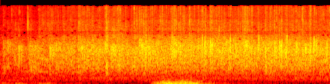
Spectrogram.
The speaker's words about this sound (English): You got that hesitant clap like, is he about to tell us but we're really filthy rags? Not.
